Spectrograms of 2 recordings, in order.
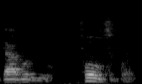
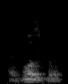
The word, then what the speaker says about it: Wolfsburg: was deported to uh wolfsburg uh the pronounced w fullsburg wolfsburg uh in june and and yes they deported and concentration camp he died there of tuberculosis in 1942.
